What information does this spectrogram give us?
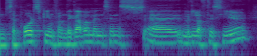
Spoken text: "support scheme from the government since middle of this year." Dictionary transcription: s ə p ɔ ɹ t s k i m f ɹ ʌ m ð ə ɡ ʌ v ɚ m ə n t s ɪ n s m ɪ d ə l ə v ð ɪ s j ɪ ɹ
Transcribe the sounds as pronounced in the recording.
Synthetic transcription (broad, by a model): s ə p ɔ ɹ t s k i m f ɹ ʌ m ð ə ɡ ʌ v ɚ m ə n t s ɪ n s m ɪ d l ə v ð ɪ s j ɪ ɹ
